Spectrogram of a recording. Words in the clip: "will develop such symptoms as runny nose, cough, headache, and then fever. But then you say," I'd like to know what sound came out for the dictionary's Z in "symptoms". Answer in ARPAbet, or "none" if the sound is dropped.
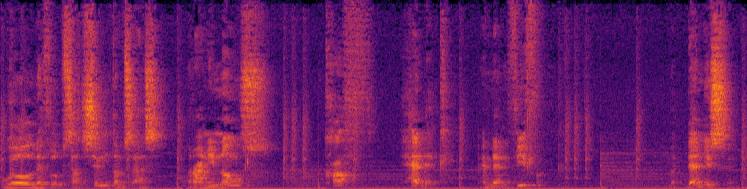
S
